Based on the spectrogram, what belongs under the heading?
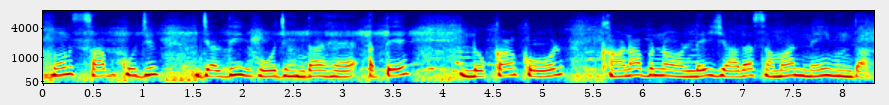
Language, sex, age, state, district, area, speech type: Punjabi, female, 30-45, Punjab, Hoshiarpur, urban, spontaneous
